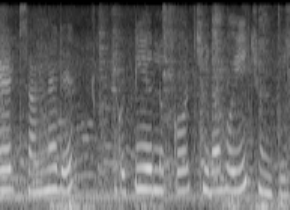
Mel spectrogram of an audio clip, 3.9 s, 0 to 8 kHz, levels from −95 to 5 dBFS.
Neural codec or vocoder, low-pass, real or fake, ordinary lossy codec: none; 7.2 kHz; real; none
